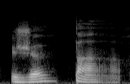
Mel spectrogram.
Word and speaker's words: pars: So final S not pronounced. Je pars.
